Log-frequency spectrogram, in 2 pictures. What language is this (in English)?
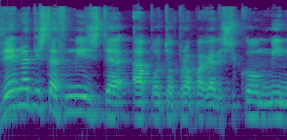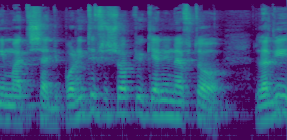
Greek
